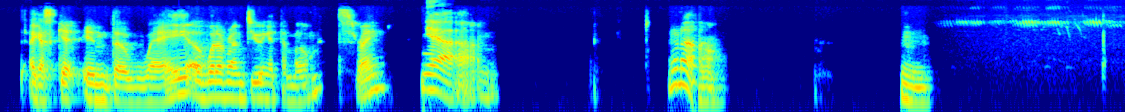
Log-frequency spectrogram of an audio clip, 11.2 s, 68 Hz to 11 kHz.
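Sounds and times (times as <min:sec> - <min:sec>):
speech: 0:00.3 - 0:05.0, 0:06.7 - 0:07.3, 0:09.0 - 0:09.4
short vocal sound: 0:09.0 - 0:09.3
cricket chirping sound effect: 0:09.3 - 0:11.2.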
